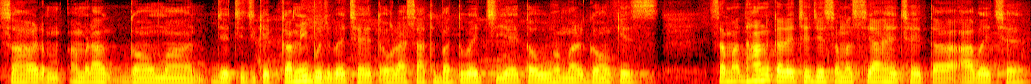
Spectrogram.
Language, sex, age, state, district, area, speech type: Maithili, male, 18-30, Bihar, Madhepura, rural, spontaneous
